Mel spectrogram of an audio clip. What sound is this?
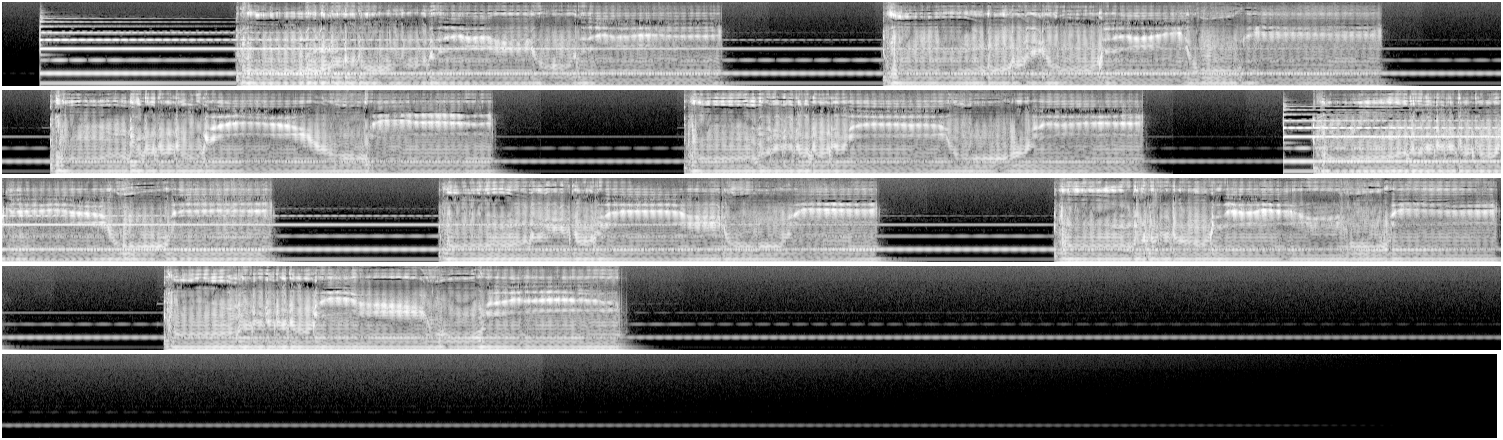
This is a short recording of my Didgeridu (C tune) and a tibetan sound bowl. The mood is medidative and calm. I uploaded the recording without any further processing, giving you the freedom to manipulate the soundfile in any manner you want.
